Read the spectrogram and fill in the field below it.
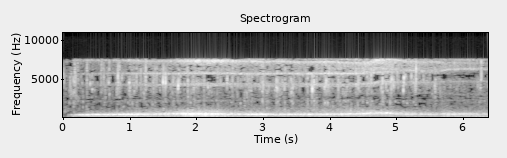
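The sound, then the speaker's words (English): A steady, continuous roar of rushing water pouring into the mouth of a very large drain, loud, holding an even churning intensity throughout with no voices. “Up ahead, he could hear a roar.”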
